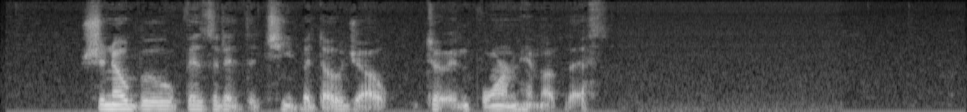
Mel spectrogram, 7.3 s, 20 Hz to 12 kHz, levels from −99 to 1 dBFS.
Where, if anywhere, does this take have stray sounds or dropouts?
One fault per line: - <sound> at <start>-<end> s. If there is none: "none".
none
